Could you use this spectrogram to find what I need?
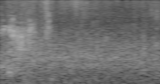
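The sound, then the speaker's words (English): Water sloshes and splashes steadily as a paddle dips and pulls through the water beside a heavily laden canoe, with no voices over it. “It's all right, I'm letting you do a bit of padding just to see how you get on.”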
